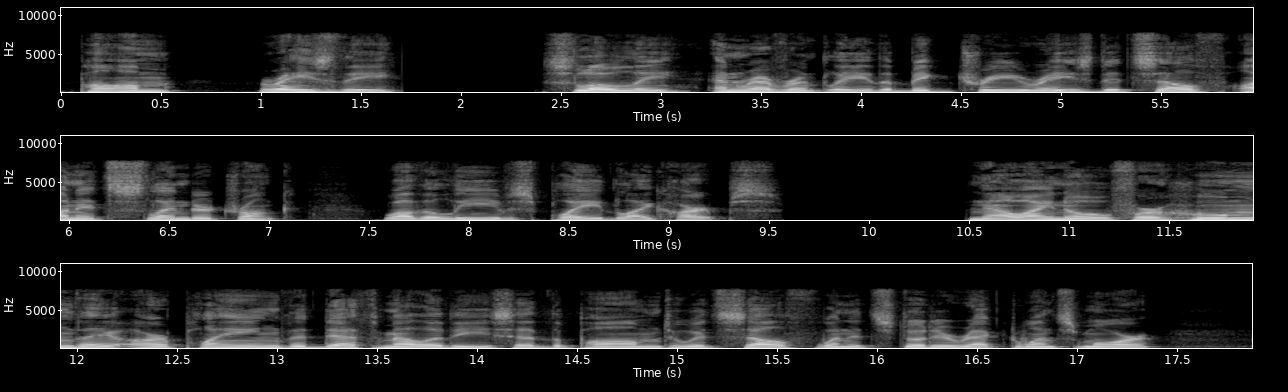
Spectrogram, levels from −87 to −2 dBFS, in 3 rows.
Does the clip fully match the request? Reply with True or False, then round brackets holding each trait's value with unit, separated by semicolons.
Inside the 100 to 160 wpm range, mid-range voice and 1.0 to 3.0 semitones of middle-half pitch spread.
True (145 wpm; 150 Hz; 2.7 semitones)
